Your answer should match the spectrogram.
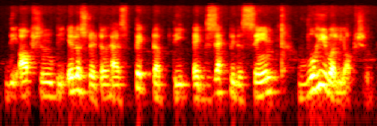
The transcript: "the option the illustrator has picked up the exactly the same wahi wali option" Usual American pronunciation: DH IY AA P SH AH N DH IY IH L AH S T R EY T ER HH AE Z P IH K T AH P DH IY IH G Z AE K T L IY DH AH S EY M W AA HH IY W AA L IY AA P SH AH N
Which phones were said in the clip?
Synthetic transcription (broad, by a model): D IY AA P SH AH N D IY IH L AH S T R EY T ER HH AE Z P IH K T AH P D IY IH G Z AE K T L IY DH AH S EY M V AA HH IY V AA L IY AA P SH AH N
